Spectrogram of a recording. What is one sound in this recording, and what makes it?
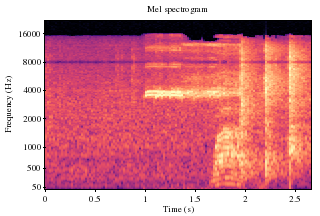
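A referee's whistle blows once, sharp and short.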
